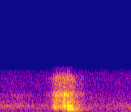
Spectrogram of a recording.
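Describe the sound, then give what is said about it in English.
A single quick nose blow: one short, faint puff of breathy air that rises and fades within a fraction of a second. “I am actually going to blow my nose.”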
